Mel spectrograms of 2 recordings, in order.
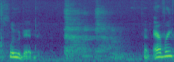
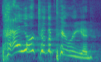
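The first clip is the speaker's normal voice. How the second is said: emphatic quote; 9 semitones higher, 5 dB louder than usual. Retold or imitated. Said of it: "And she said".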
